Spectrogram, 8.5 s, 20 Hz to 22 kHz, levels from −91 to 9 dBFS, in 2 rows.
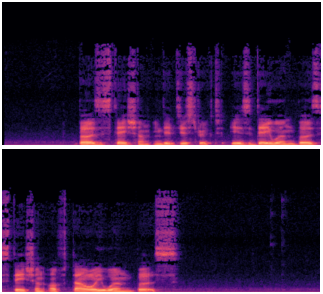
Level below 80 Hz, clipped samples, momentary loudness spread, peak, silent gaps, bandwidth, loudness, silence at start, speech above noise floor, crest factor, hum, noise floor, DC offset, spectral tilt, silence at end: -48 dBFS; under 0.1%; 10 LU; -2 dBFS; none; 15.5 kHz; -16 LUFS; 1.05 s; 35 dB; 16 dB; 60 Hz at -40 dBFS; -50 dBFS; under 0.1%; -5.5 dB/octave; 1.95 s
